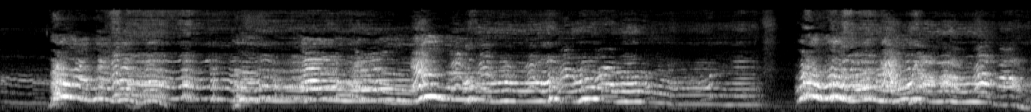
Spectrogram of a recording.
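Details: A pair of household dogs named Shanty and Yuna join in a loud, drawn-out howl, voices weaving up and down in pitch, fading toward a brief gap before a strong renewed burst.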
